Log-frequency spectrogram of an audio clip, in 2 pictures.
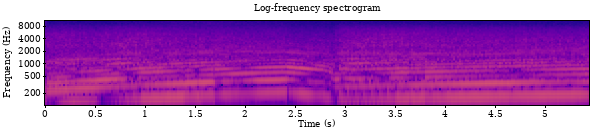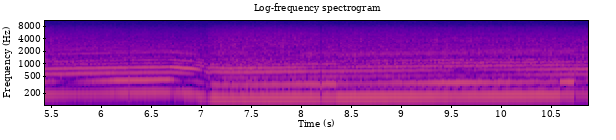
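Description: A car engine revs up as it accelerates, dropping in pitch at each gear change.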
